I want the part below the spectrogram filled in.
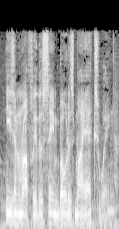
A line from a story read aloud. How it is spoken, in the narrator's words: Luke said dryly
